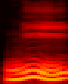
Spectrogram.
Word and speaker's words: 네: So basically, 네 is sometimes pronounced ni in spoken Korean because it sounds very similar to 내, meaning my.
